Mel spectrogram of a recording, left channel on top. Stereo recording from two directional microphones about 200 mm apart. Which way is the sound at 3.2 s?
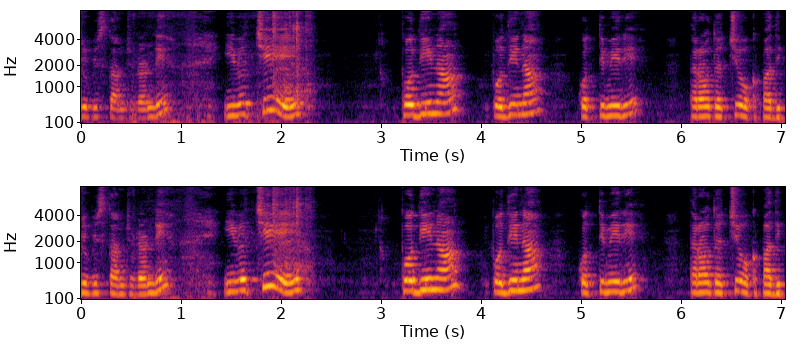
35° right (ahead or behind).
